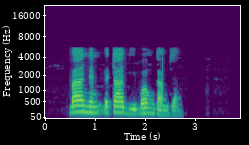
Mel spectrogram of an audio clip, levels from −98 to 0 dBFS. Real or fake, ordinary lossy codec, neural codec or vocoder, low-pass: real; AAC, 48 kbps; none; 5.4 kHz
